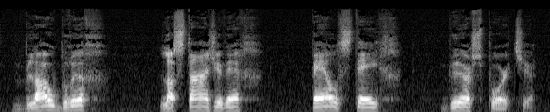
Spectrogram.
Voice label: "Blaauwbrug Lastageweg", Dutch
